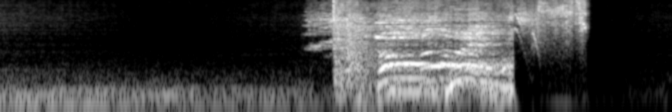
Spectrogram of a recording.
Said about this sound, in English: Here's the view from the hallway camera when the door slams shut. Please close that door if you opened it.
